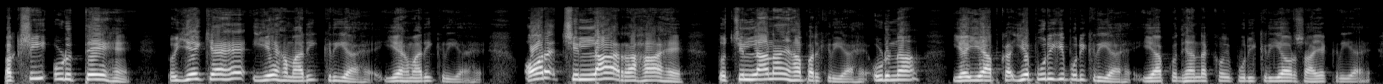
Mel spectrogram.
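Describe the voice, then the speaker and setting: Male teacher, fairly high voice, dry close sound, repeats examples and quizzes students. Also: big pitch swings, normal speed, no room sound. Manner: repeats examples, coaxing students with rhetorical questions. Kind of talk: online grammar lesson.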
